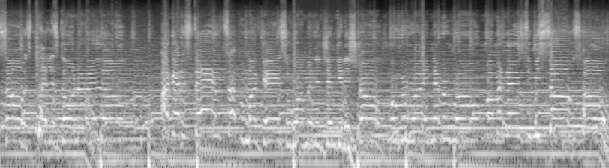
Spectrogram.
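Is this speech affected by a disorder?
No.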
